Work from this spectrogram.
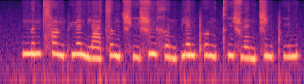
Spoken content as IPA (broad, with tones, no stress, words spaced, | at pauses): n̪ə˥nt͡sʰɑ˥˧ŋpʰɥɛ˥˩n jä˨˩t͡sɤ˥˩ŋt͡ɕʰi˨˩ ɕy˥˩xə˨˩npjɛ˥˧n pʰɤ˥˧ŋ t̪ʰi˥˩ɕɥɛ˨˩nt͡ɕi˥˩npʰi˥n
